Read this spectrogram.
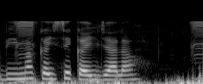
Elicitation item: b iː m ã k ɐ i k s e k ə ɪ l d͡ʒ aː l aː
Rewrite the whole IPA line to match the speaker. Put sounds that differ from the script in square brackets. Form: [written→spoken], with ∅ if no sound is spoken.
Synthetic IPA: b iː m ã k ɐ i [k→∅] s e k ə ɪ l d͡ʒ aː l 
